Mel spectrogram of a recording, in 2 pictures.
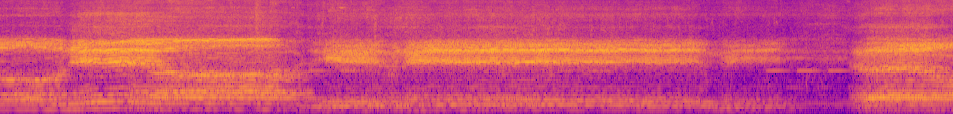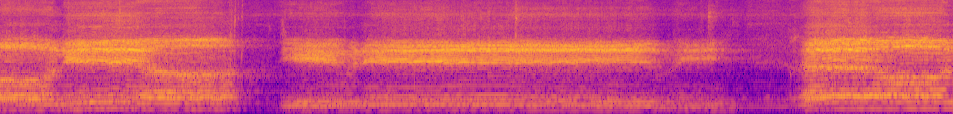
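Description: Greek Orthodox clergy singing Byzantine chant from the memorial service for the dead. The male voices draw out long, melismatic held phrases, broken by short breaths between them.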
